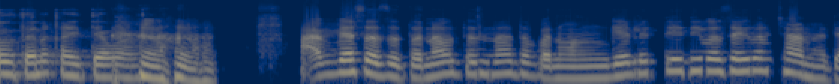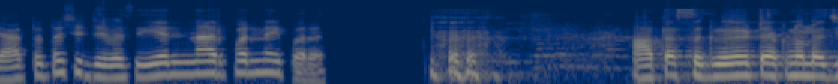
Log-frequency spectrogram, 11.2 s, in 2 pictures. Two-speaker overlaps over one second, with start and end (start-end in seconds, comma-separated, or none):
none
